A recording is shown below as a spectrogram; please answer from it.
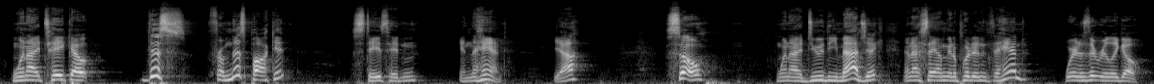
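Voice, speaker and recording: This man's voice is high and a little bright. He's a stage magician doing a live show in a room, teaching tricks through playful kids party patter, teasing his responsive audience and putting questions to them.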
